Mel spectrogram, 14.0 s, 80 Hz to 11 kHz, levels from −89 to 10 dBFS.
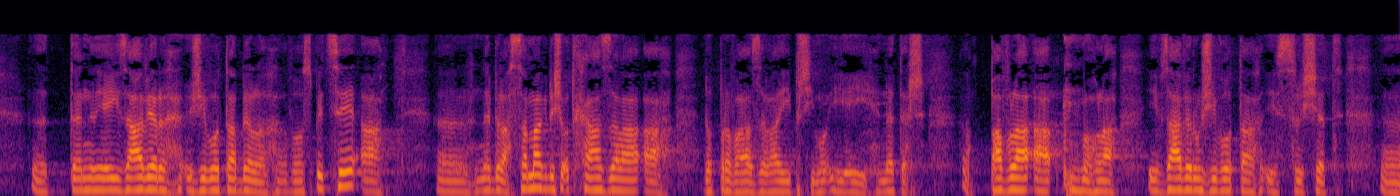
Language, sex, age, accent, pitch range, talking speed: Czech, male, 40-59, native, 130-150 Hz, 120 wpm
